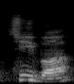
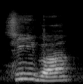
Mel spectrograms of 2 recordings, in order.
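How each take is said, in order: First: Siba said with a rising tone. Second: Siba said with a falling tone. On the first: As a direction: let the pitch climb through siba. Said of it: "This word is rising tone". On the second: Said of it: "This is falling tone". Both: Shown as a demonstration.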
